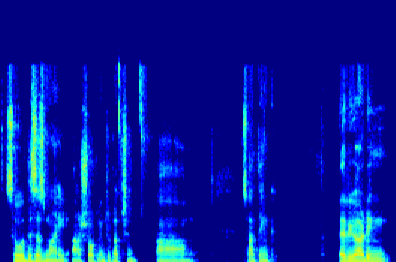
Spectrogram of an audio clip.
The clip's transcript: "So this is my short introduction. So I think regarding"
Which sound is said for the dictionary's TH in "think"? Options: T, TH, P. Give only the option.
T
